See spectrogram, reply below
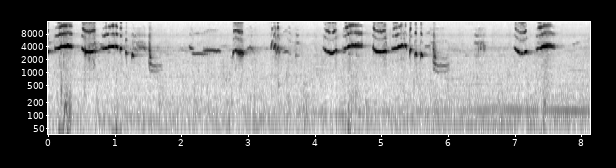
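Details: Lure song of an Oriental magpie-robin meant to make quiet birds reply: rapid chains of clear whistled phrases, frequent scratchy bursts, and occasional deep falling slurs, nearly three notes each second.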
